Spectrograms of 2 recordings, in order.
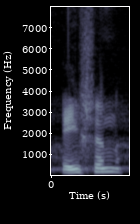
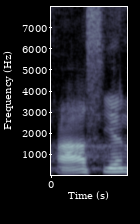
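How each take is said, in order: First: It is said like the word Asian. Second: It is said as three syllables, ah-see-an. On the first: The speaker calls it wrong. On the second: The speaker calls it right. "it's really pronounced ASEAN"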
